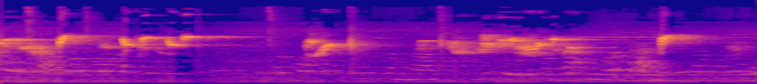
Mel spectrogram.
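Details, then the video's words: A red-whiskered bulbul sings clear, slurred whistles and short warbles in several phrases, punctuated by a few sharp taps. "Kênh về chim Chào mào"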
